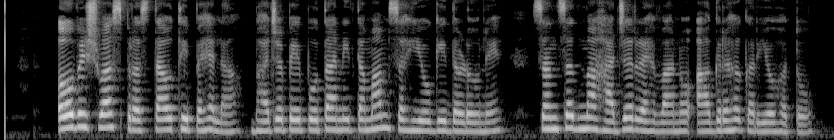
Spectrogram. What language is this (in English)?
Gujarati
